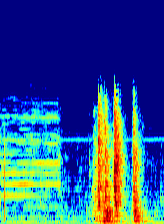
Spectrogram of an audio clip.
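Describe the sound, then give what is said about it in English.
A short electric doorbell buzz rings out at a dentist's surgery, then after a pause comes a cluster of three louder rattling knocks and clatters as the door is pushed open and people enter. No voices. “So we presses the bell and we enters.”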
